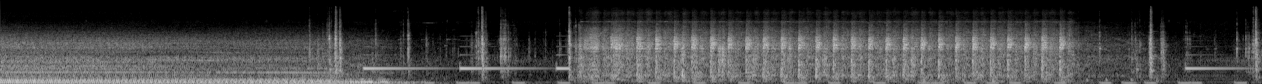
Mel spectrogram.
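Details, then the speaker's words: Cheap Subaru WRX project car, possible aftermarket alarm wiring: engine dies, then a long uneven crank with rough rhythmic pulses about three a second before it reluctantly catches; starter motor sounds unhealthy, hard starting, cause not confirmed. "there might be some sort of issue the starter motor definitely doesn't sound good and I didn't really want to start to earlier"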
